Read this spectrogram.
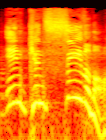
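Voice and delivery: high, drawn-out mock cry of Inconceivable; a hammed-up movie villain's outburst; Inconceivable exclaimed. Preacher quoting a movie character, shouting high and slow. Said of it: "this one guy who keeps going".

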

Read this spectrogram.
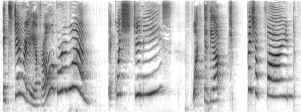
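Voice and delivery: high, blunt, matter-of-fact duck. A narrator's reading. The duck answers the mouse, high and blunt. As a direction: state it bluntly like a practical duck.

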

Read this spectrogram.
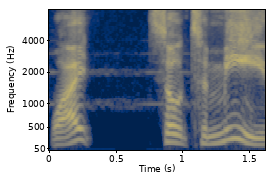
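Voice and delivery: ordinary talk

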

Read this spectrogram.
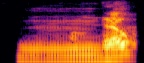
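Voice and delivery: a short flat playful refusal; blunt nope. Retold or imitated. Refusing a request with a playful blunt no. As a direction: clip it off with a cheeky no. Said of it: "he gives the example of".

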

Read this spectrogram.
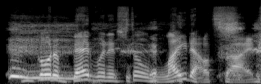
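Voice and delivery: high, loud mock exasperation; retold incredulous outburst; exasperated retort. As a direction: protest in comic disbelief, half laughing.

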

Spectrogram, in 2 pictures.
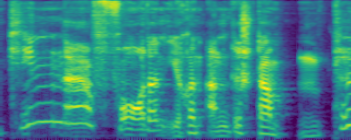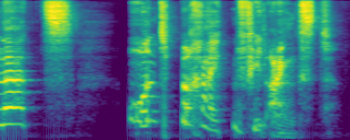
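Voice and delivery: very high, slow prophecy voice; eerie seer voice. Acted. Seer delivering prophecy, eerie high voice.

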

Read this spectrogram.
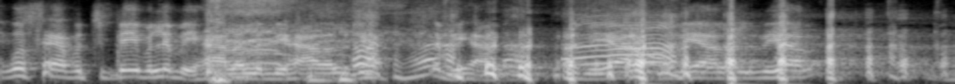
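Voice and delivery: pushy pickup artist, repetitive and loud; Pud. Acted. Friend mocks a guy pestering a girl, hammed-up pushy come-on. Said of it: "little small, ugly motherfuckers like Pud just come at you".

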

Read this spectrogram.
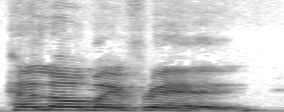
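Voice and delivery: put-on loud, slow Godfather accent greeting. Regular customer Boston greeting the drive-thru, slow Godfather accent. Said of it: "this Godfather kinda accent".

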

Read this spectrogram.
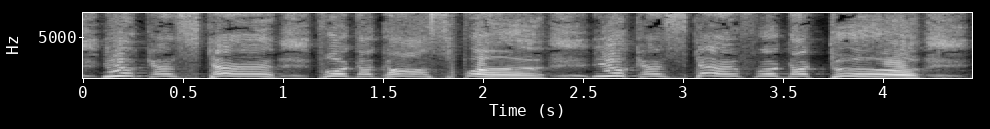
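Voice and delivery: sermon swelling from firm to high, loud shouting; rousing preaching. Real, not acted. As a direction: build steadily to a full-throated exhortation.

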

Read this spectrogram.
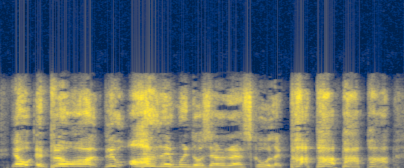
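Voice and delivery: very high mock shout, easing through the pops; excited emphasizer. Henry repeats Mike while jumping, imitated in a wildly excited shout. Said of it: "Henry gets excited by what's happening".

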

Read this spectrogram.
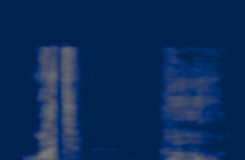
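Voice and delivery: very high startled yelps; shocked. Acted. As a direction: gasp out the questions. Nganyon is shocked.

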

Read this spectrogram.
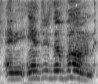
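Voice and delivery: ordinary talk, nothing marked

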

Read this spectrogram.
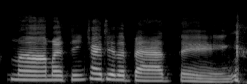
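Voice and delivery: high, slow mock-sheepish confession; daughter confessing to mom. Contestant on the phone to her mom, sheepish and high. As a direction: draw it out high like a guilty kid. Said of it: "her on the phone with her mom".

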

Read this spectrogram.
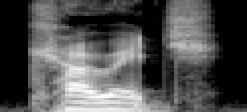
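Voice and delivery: a lightly voiced stirring dad's command; solemn rallying word. Father imitated telling crying son to have courage, solemn and low. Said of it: "channeled my inner Rog".

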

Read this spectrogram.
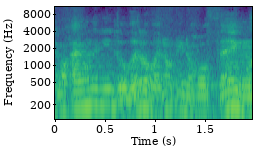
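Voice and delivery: lightly imitated grandma, soft and casual; quiet little justification, retold; mild mock excuse. Grandma excusing her theft, retold.

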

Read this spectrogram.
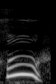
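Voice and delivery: high, loud exhaled whew; hot "whew". Real, not acted. Walking outside in the heat, a loud relieved-from-nothing "whew". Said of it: "it's hot out here".

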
